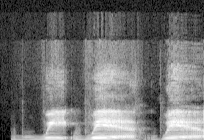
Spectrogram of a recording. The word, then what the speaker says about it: we're: And then there's the word we're, like we are. We're. Now, there are two ways to say this. We're. It's got the diphthong ear in it, like your ear.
